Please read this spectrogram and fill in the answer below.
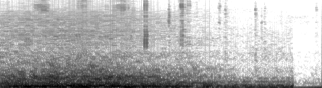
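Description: Low road and engine rumble inside a moving car's cabin, loudest in the first second and easing toward the end.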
